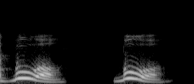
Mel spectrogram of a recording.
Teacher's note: El acento rompe el diptongo en un hiato.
